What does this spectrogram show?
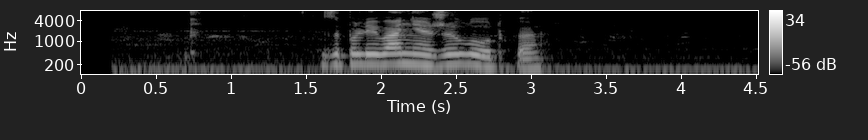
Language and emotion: Russian, neutral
